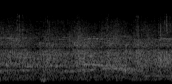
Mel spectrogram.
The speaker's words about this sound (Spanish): Y el que lo crea, denle un fuerte aplauso al Señor con el corazón.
